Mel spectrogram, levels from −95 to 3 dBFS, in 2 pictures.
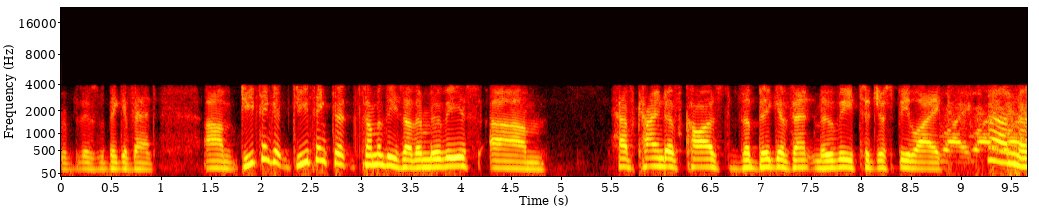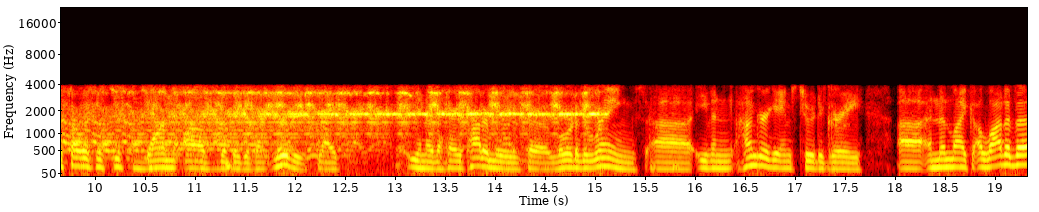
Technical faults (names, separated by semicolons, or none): GSM full-rate codec; feedback howl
